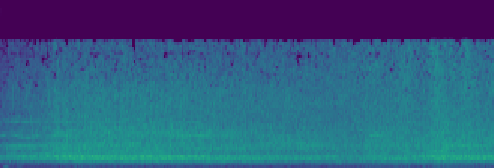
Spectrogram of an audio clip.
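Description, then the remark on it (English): A large crowd applauds and cheers steadily for several seconds as a tribute to moms on the show Channel Mom, a loud, dense wash of clapping with scattered whoops that holds at an even level throughout. “Here it is, our mom applause.”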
